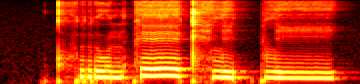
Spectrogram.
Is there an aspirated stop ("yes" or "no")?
yes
